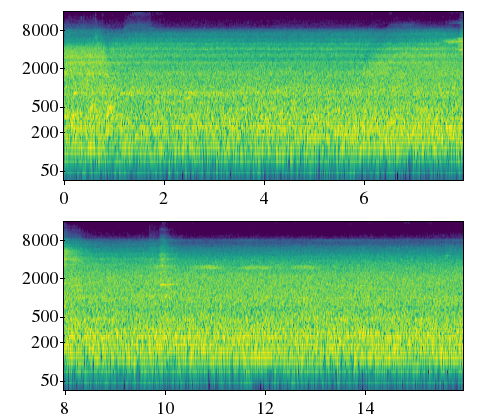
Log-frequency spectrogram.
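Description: A stopped train's motor hums steadily.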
